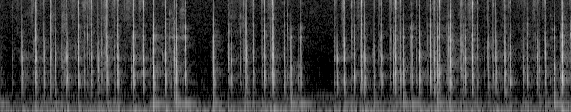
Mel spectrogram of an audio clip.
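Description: Fingertips type continuously on a compact white mechanical keyboard with plastic keycaps, producing rapid, bright, clacky keystrokes with almost no ring. The typing runs in quick bursts with two brief lulls partway through.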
